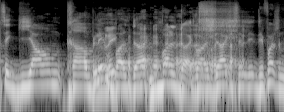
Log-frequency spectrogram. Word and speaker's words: Boldock: Boldoc. Boldoc. Des fois, je me mélange la Ben, prononciation.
